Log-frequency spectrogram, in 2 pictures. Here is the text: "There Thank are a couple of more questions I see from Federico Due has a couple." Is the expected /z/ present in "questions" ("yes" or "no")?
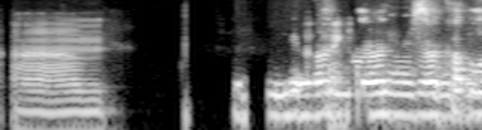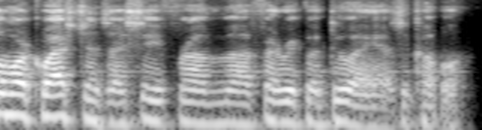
yes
